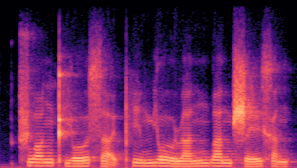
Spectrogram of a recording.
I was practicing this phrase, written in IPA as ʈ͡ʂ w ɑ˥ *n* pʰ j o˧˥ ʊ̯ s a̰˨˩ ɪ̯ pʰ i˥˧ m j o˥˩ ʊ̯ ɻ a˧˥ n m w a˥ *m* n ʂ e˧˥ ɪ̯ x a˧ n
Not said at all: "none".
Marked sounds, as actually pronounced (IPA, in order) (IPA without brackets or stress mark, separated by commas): ŋ, none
